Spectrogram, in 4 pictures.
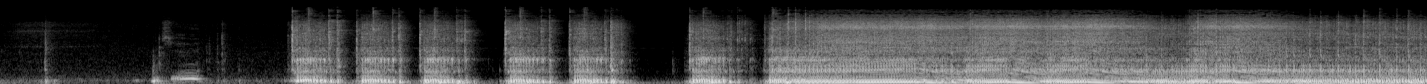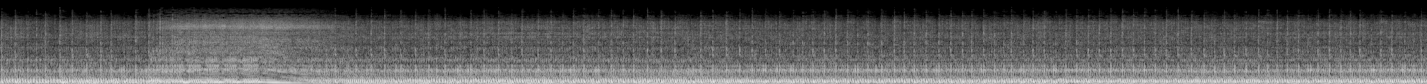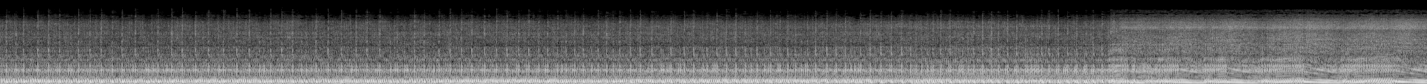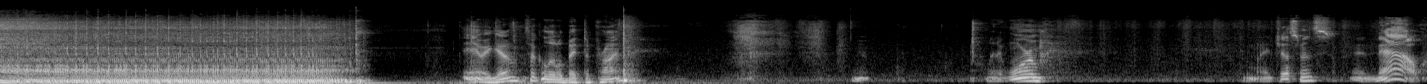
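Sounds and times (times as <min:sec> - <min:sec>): chainsaw engine revving and idling: 0:02.9 - 0:49.3.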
